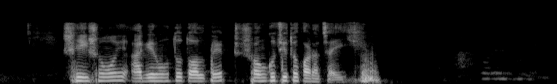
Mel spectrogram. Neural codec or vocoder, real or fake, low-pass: vocoder, 22.05 kHz, 80 mel bands, WaveNeXt; fake; 7.2 kHz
